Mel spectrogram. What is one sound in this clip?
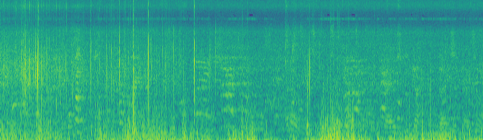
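Footballers shout to each other across an outdoor pitch.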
